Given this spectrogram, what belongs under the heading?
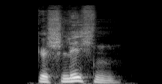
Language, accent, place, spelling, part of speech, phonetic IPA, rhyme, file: German, Germany, Berlin, geschlichen, verb, [ɡəˈʃlɪçn̩], -ɪçn̩, De-geschlichen.ogg
- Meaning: past participle of schleichen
